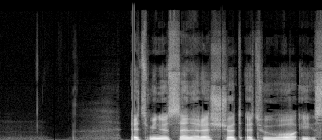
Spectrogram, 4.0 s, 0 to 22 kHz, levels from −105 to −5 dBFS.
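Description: Tiny holes in the speech at 0.67 s, 1.66 to 1.68 s (about 21 ms, fitting a 1024-sample buffer) and 2.75 s: blocks of digital silence, where likely unfilled output buffers cut to silence abruptly.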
